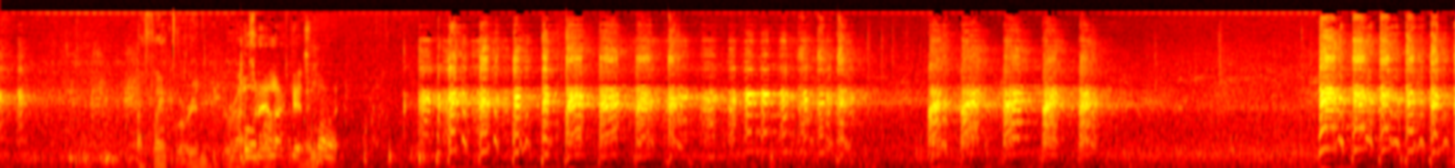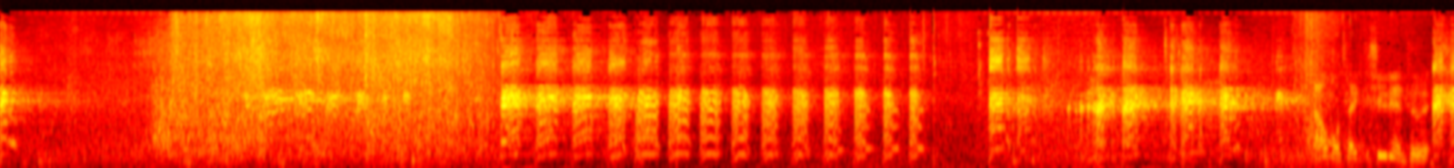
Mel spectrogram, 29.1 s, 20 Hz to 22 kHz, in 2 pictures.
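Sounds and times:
mallard quacking: 0:24.4 - 0:27.4.

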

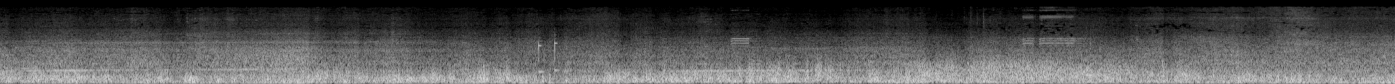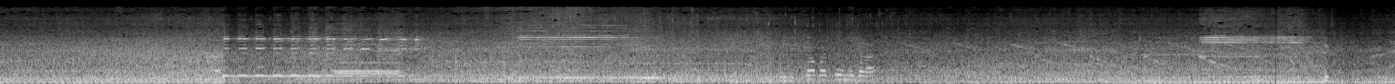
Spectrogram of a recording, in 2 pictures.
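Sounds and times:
busy road traffic: 0:00.0 - 0:27.9
vehicle horns honking: 0:07.2 - 0:07.6, 0:10.2 - 0:11.0, 0:16.1 - 0:18.3, 0:19.0 - 0:20.6, 0:25.8 - 0:27.2.

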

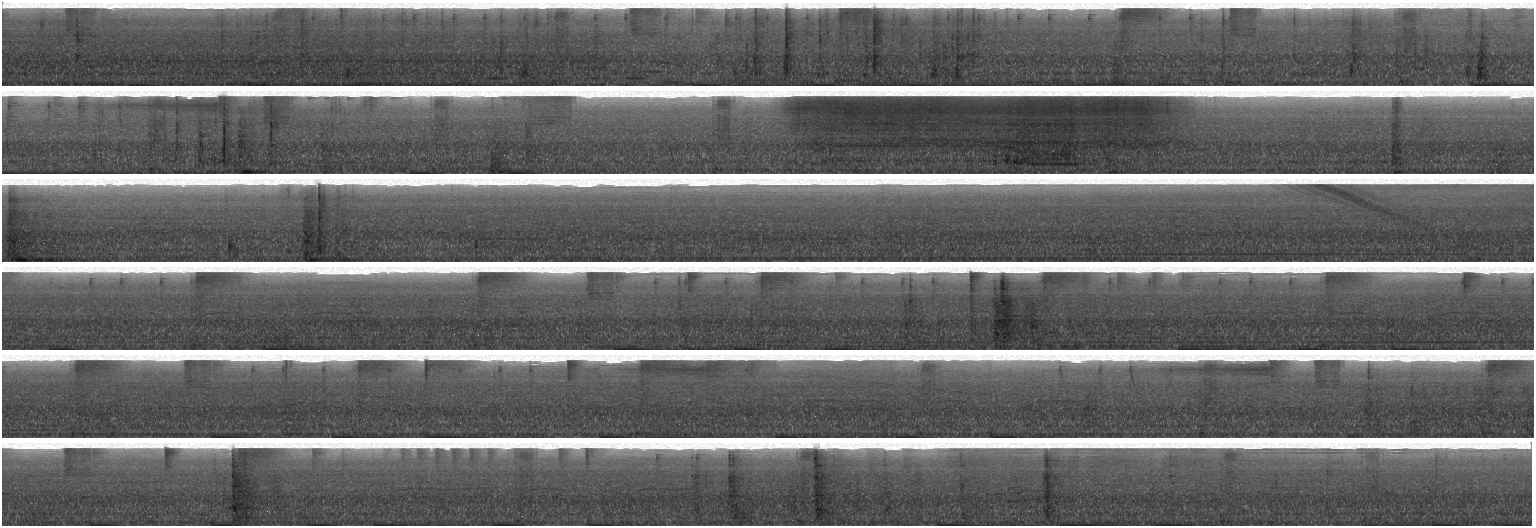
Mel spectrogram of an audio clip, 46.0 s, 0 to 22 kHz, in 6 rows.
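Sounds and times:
diesel engine running: 0:00.0 - 0:45.9
hiss with falling squeal: 0:11.3 - 0:13.8, 0:20.4 - 0:39.8.

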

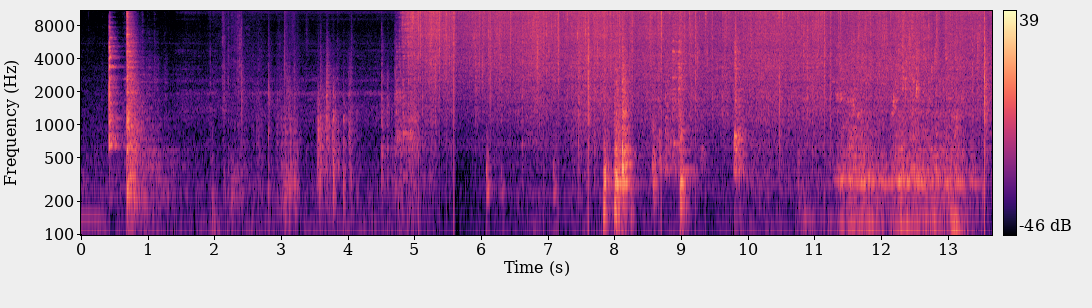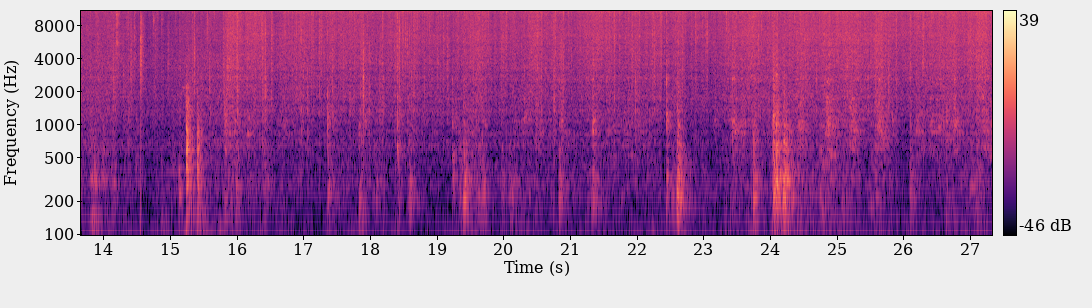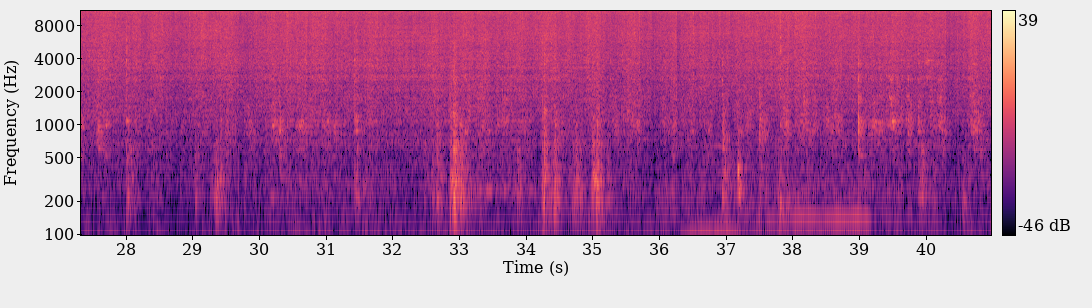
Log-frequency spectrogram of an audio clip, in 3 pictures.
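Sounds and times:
onion sizzling in hot oil: 0:04.7 - 0:40.9
chopsticks clicking and scraping pan: 0:17.3 - 0:40.9.

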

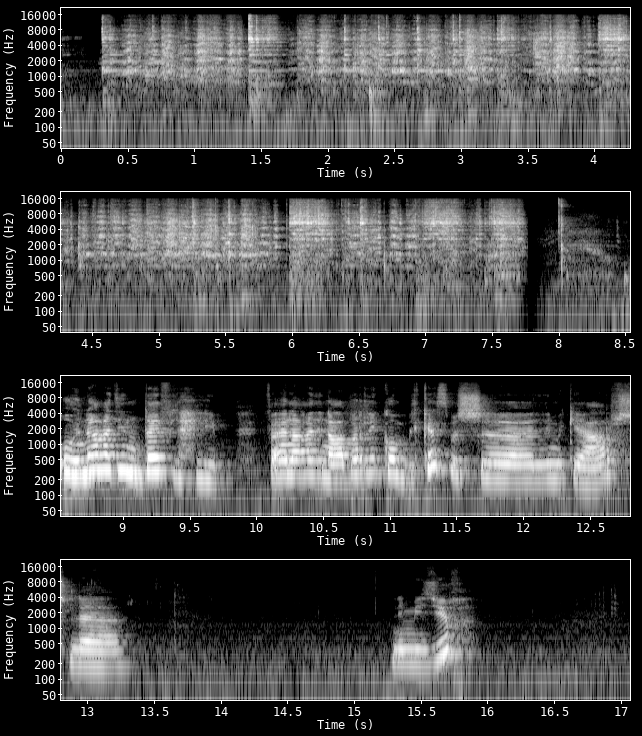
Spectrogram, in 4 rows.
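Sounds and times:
whisk beating in a saucepan: 0:00.0 - 0:07.8.

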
